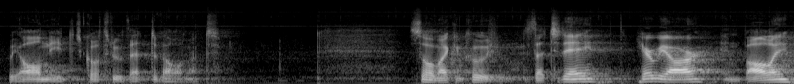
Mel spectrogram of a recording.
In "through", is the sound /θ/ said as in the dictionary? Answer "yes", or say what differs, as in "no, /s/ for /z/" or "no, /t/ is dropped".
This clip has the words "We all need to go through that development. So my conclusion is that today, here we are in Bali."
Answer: yes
